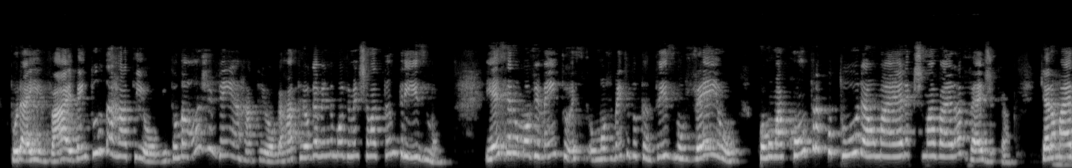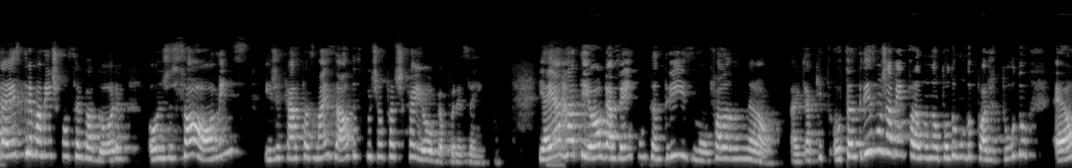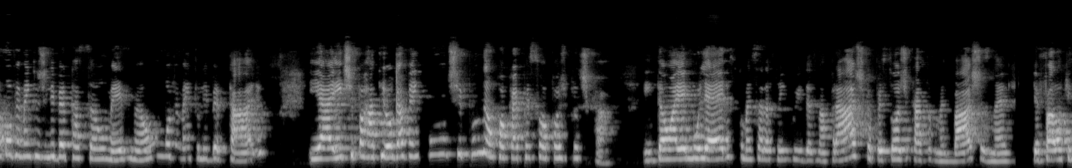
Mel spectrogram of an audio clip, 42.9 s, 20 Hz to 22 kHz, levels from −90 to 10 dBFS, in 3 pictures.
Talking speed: 180 wpm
